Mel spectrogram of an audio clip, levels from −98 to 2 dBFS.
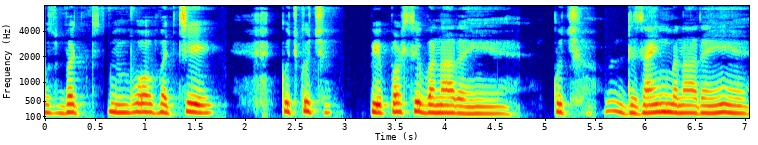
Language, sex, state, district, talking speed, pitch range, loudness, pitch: Hindi, female, Uttar Pradesh, Etah, 120 wpm, 195-220 Hz, -16 LUFS, 205 Hz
